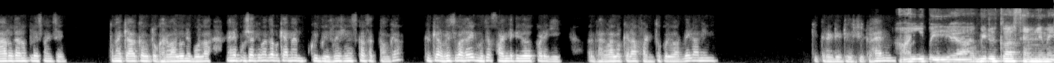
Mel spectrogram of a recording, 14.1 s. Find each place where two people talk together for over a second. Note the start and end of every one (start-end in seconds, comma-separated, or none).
none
